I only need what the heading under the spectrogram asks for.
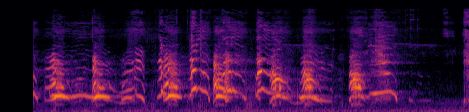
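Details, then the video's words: A Wheaten Terrier howls in a run of wavering, yodel-like tones, joined by a Beagle that taught it to howl. "Hobbes the Wheaten Terrier and Happy the Beagle Howling"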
